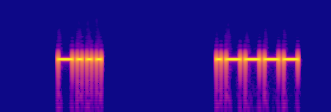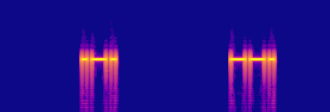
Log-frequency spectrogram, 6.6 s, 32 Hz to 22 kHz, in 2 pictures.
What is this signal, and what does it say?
Morse code, heard as a keyed tone, about 25 wpm, spaced as for 7 wpm, 700 Hz. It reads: B1RG
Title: USA Call Signs - 6 Characters - 8x Character Spacing - 25wpm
